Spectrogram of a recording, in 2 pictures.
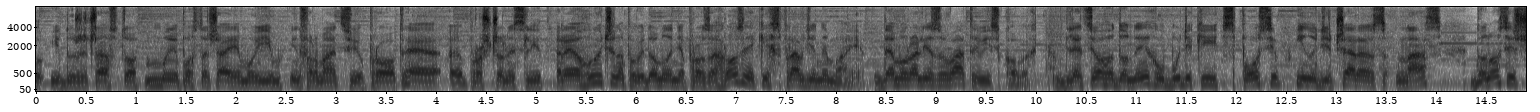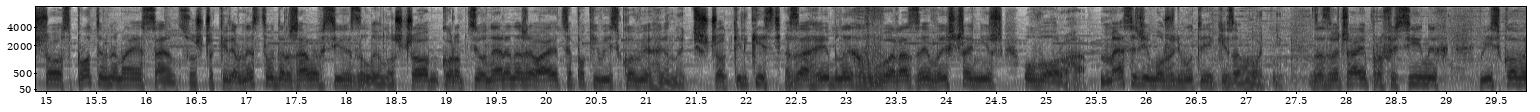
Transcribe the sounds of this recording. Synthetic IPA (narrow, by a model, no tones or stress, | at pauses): ʊʔid̪uʒɛt͡ʃɑst̪ɔmɪpɔst̪ɐt͡ʃɑjemɔjiminfɔrmɑt͡sʲijʊpɾɔt̪ɛpɾɔʃt͡ʃɔnɛsʲlʲid̪ɾeɐɦujʊt͡ʃɪnɐpɔʋʲid̪ɔmlˠenʲːɐpɾɔzɐɦɾɔzɪjɐkɪxspɾɑwdʲinɛmɑ̰jɛ̰d̪ɛmɔɾɐlʲizʊʋɑt̪ɪʋʲijsʲkɔ̰ʋɪ̰xd̪lʲɐt͡sʲɔɦɔd̪ɔnɪxubudʲjɐkɪjspɔsʲibinɔdʲit͡ʃɛɾɛznɑs | d̪ɔnɔsʲɐtʲʃt͡ʃɔspɾɔt̪ɪwnɛmɑjɛsɛnsʊʃt͡ʃɔkɪɾʲiwnɪt̪st̪ʋɔd̪erʒɑʋɪwsʲixzlˠɪlˠɔʃt͡ʃɔkɔɾʊp̚t͡sʲiɔnɛɾɪnɐʒɪʋɑjʊt͡sʲːɐpɔkɪʋʲijsʲkɔʋʲiɦɪnʊ̰tʲʃt͡ʃɔkʲilʲkʲisʲtʲzɐɦɪblˠɪxwɾɐzɪʋɪʃt͡ʃɛnʲiʒ | ʊʋɔɾɔ̰ɦɐ̰mɛsed͡ʒʲimɔʒʊtʲbut̪ɪjɐkʲizɐwɦɔ̰dʲnʲḭ | zɐzʋɪt͡ʃɑjpɾɔfesʲijnɪx | ʋʲijsʲkɔʋɪ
